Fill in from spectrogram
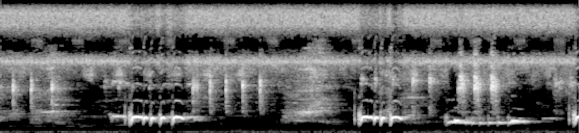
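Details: Local male zebra dove calling out to rivals as a lure, other birds answering: repeated bursts of fast, rattling, stuttered notes followed by a lower wavering tone; background hum and scattered chirps.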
